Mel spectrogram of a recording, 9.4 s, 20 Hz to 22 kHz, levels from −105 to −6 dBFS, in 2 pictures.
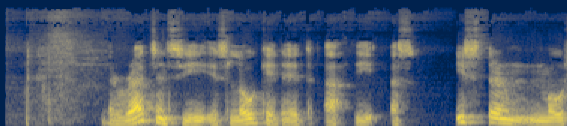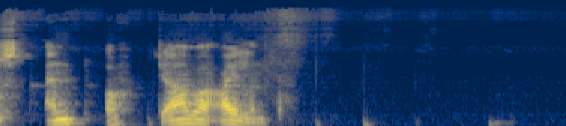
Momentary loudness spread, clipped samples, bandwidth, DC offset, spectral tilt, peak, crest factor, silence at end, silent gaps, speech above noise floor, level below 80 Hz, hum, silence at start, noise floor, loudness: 19 LU; under 0.1%; 16 kHz; under 0.1%; -6.5 dB/octave; -2 dBFS; 20 dB; 2.55 s; none; 63 dB; -60 dBFS; none; 0.2 s; -82 dBFS; -19 LUFS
